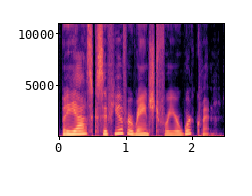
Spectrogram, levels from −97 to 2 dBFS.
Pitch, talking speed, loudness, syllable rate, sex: 230 Hz, 240 wpm, -17 LUFS, 5.6 syllables/s, female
